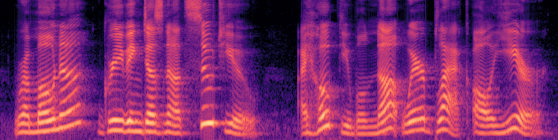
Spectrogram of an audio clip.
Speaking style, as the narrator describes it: A little too loudly, Tio Luis said

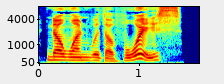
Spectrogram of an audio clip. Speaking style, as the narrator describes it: said the prince

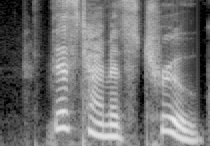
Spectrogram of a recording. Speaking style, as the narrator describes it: Griffin exclaimed

